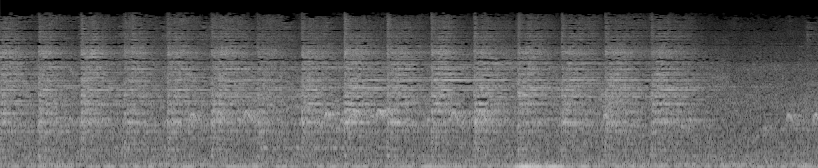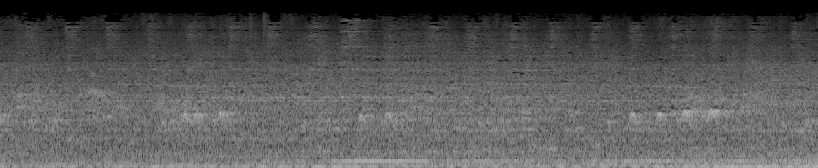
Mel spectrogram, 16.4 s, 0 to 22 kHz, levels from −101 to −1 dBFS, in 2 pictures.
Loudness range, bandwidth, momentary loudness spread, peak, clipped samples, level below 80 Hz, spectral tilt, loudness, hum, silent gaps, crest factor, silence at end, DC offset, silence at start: 8 LU; 16 kHz; 10 LU; -14 dBFS; under 0.1%; -40 dBFS; -2.5 dB/octave; -32 LUFS; none; none; 18 dB; 0 s; under 0.1%; 0 s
